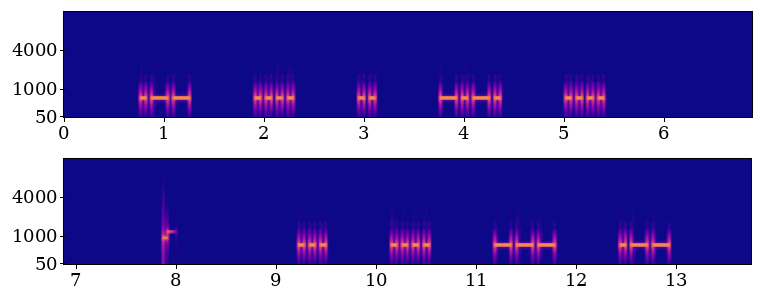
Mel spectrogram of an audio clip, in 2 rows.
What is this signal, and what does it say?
Morse code, heard as a keyed tone, about 22 wpm, spaced as for 10 wpm, 700 Hz. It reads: WHICH SHOW
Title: 4x Character Spacing - Top 200 Words - 22wpm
